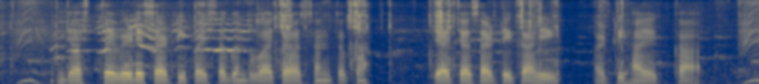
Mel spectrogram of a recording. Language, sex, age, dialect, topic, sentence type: Marathi, male, <18, Varhadi, banking, question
